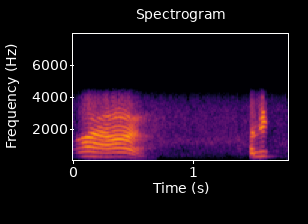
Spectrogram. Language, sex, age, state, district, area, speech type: Assamese, female, 60+, Assam, Golaghat, urban, conversation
